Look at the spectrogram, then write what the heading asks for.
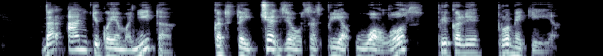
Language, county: Lithuanian, Kaunas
